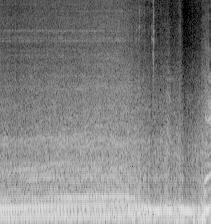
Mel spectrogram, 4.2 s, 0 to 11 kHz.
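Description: A 1968 Ford Mustang Fastback cruising at about 65 mph on Route 66 fills a noisy cabin with a loud, steady engine drone and road roar.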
